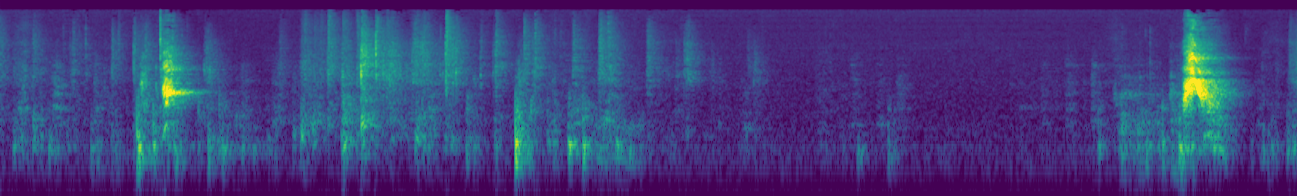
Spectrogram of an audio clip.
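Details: Terriers, an Airedale puppy with a Silky (Yorkshire) Terrier: a burst of growling and a high yelp-bark early on, scattered snarls, a long quiet stretch, then another loud sharp bark near the end.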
